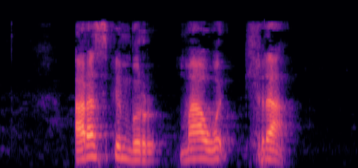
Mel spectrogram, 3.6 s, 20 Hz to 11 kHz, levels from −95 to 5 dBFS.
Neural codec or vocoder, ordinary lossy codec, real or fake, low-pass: none; AAC, 32 kbps; real; 7.2 kHz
